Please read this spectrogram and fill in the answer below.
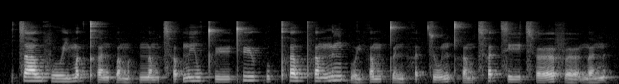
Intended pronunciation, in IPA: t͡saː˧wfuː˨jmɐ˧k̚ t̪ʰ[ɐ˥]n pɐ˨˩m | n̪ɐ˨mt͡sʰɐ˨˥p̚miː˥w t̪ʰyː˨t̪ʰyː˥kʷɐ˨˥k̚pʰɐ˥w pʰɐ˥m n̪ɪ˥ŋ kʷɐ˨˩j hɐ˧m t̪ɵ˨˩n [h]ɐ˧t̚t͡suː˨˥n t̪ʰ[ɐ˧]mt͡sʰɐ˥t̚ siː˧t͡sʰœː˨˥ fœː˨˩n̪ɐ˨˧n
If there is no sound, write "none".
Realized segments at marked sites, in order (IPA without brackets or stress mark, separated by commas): ɐ˨, h, ɐ˨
